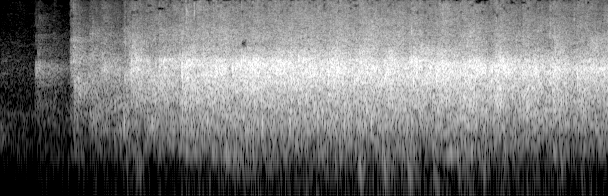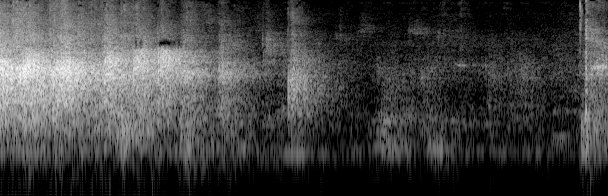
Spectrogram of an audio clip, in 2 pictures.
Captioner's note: clap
